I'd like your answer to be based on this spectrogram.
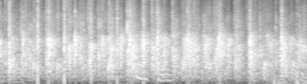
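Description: A crowd claps steadily and loudly nearby, many hands blending into dense applause with a few voices mixed in.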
